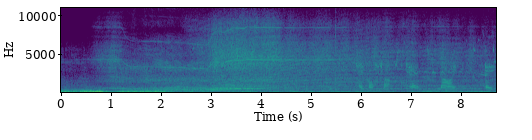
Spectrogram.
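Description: Electric ducted fan of a 90mm F-22 model jet flying by, a high thin whine. It drops in pitch over the first couple of seconds, then about three seconds in rises again and gets louder.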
